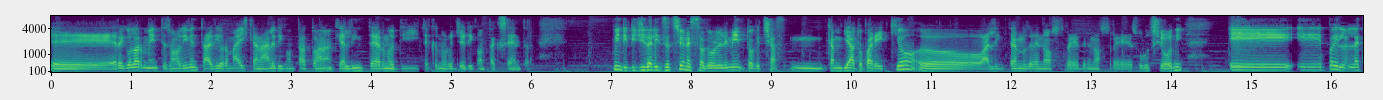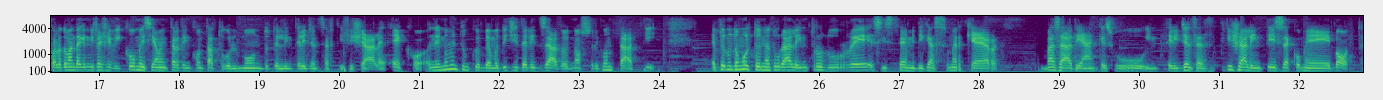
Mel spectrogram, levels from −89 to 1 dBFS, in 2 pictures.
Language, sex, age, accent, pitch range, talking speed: Italian, male, 40-59, native, 120-155 Hz, 145 wpm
